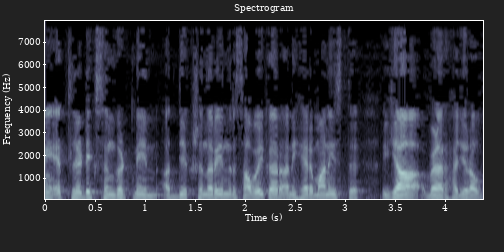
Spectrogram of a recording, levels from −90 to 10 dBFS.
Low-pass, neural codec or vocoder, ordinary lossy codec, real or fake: none; none; none; real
